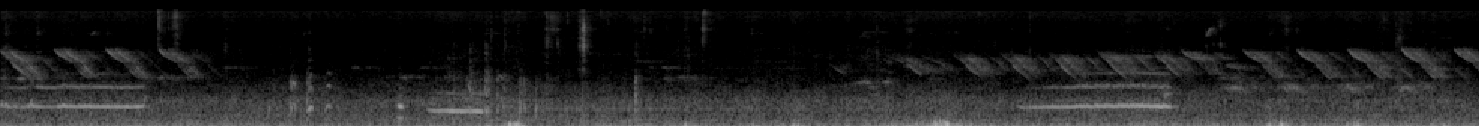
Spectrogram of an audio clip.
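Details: Backyard chickens roaming outdoors give two drawn-out, steady, mid-pitched tonal calls about eight seconds apart, with a shorter note between them. Rapid descending chirps from wild songbirds fill the background, along with soft thumps of movement.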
